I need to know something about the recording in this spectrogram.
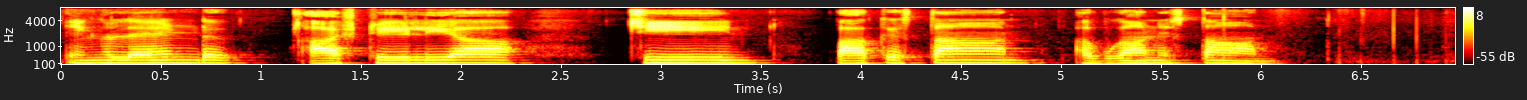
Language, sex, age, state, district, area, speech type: Hindi, male, 18-30, Rajasthan, Bharatpur, rural, spontaneous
